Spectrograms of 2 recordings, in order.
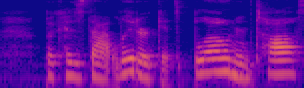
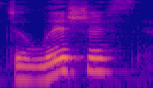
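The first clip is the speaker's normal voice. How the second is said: plain reading voice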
